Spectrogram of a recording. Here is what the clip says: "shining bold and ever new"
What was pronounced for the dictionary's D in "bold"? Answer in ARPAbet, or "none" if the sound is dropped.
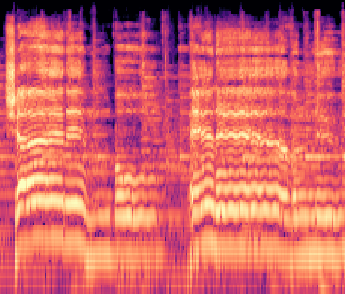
none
